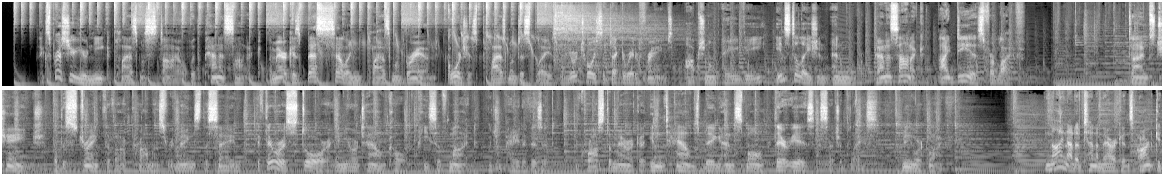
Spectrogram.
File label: english males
